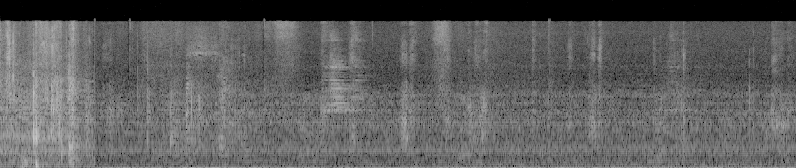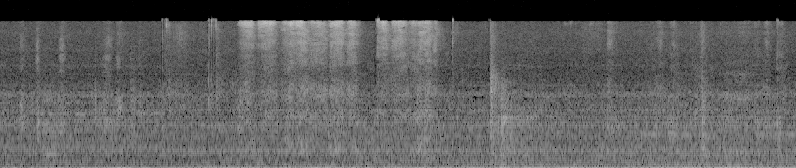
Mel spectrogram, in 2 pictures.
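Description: A pen scratches a short sentence into a guestbook page, producing a faint, continuous dry rasp of rubbing strokes that runs throughout without pauses.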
